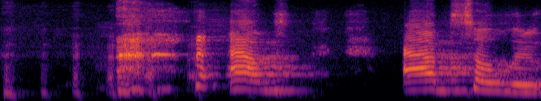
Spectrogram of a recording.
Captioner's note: laughter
